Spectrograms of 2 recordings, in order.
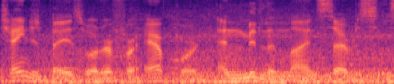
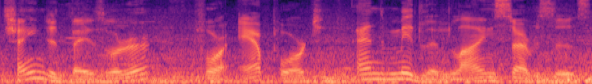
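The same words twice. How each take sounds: First: The voice is flat with little pitch change. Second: The voice is lively with varied pitch. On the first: "Like much more like monotone" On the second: "on this announcement, it's like"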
